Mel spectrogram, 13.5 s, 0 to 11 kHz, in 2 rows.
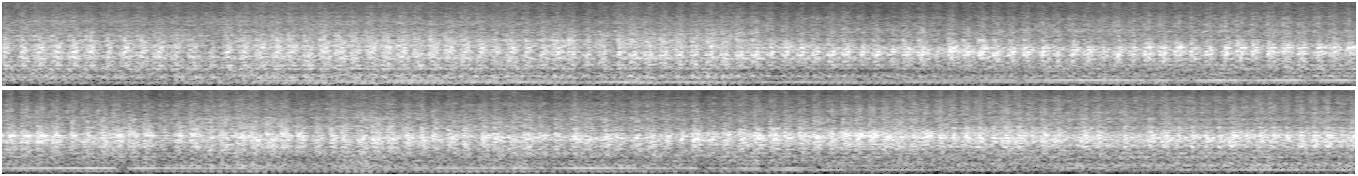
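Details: ZMZ-402 engine with choke in use: quiet at idle, but at 2000–2500 rpm a low, uneven rumble appears. Owner suspects the muffler (burnt gasket?) or possibly valves or pistons; the cause is unconfirmed.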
